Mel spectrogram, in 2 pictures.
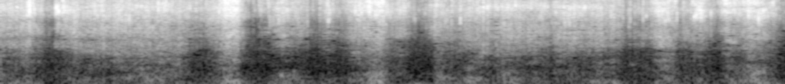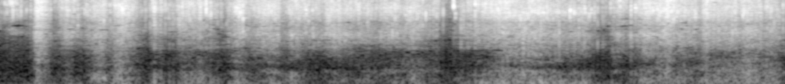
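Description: Fingernails scratch across the hook surface of a pink hollow velcro hair roller. The result is a dense run of bright, crackly rasps with quick tearing bursts, close and steady throughout.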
